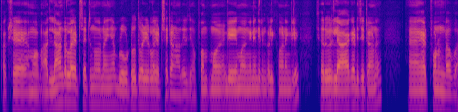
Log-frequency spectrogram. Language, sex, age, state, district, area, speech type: Malayalam, male, 30-45, Kerala, Wayanad, rural, spontaneous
